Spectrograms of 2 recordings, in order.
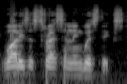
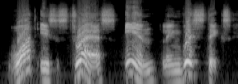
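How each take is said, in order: First: It is said flat with no stressed syllables. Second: Every syllable is stressed in an exaggerated way. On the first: "if I just say it all plain" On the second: "If I stress every single vowels, it sounds over exaggerated"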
